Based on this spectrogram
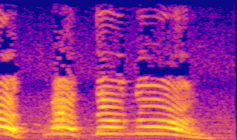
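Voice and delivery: half-laughing call across the room, away from the mic; calling off-phone. Real, not acted. Caller urges Marcos from afar, half laughing.

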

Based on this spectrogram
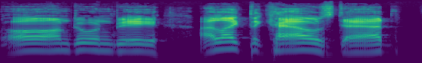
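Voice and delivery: light Irish lilt for the son; sheepish Irish lad answering his dad; mild Irish son's voice; Irish accent. Retold or imitated. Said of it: "he turned Irish".

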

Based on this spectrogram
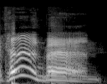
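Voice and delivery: loud announcer-like name drop; mock hero proclamation. Storyteller naming the junker, loud mock hero proclamation. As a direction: blare the hero's title.

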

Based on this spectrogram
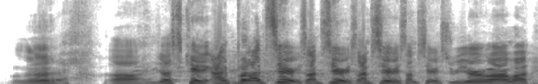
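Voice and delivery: usual speaking voice

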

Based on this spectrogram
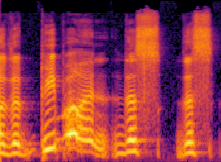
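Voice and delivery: normal talking voice

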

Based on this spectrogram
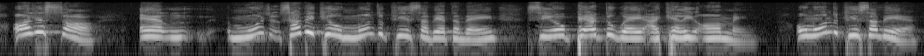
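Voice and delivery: loud, urgent altar call; rally the congregation forward; preacher calling the crowd to the altar; full-force preaching. Acted. Calls people forward to pray.

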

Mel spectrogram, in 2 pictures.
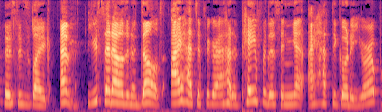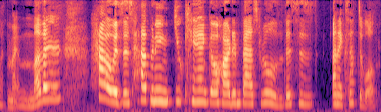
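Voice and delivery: high, loud, bratty complaining; mock a bratty teenager throwing a fit; whiny teen rant. Daughter whining to dad about mom joining the Europe trip. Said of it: "which I was just like".

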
